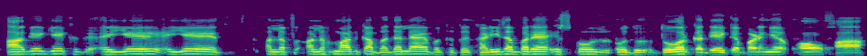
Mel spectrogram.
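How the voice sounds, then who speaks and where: A man taking a recitation lesson, answering his teacher deferentially and reciting slowly and haltingly. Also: mid-range voice, flat delivery, a bit bright, dry recording. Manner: deferential, frequent "ji, ji" acknowledgments, slow halting recitation. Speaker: adult student. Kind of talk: reading aloud and answering in a lesson.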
